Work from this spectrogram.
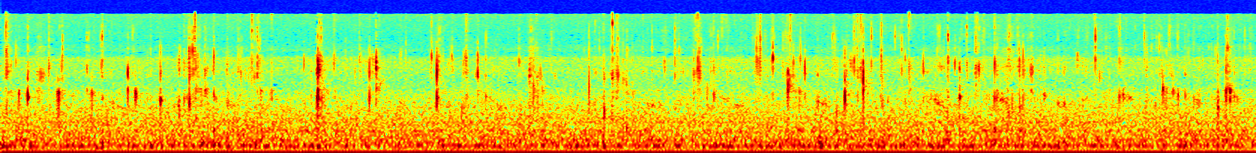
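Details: Rookie, a household dog, gnawing steadily on a dental chew indoors, producing a dense run of crisp clicking bites and crunches throughout, over low room hum.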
